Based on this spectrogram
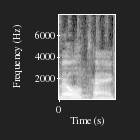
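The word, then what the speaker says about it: Miltank: Yeah, it's it's always been mil tank just without the K.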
